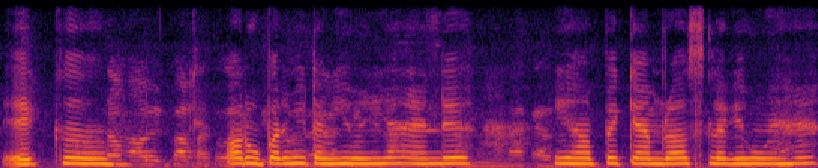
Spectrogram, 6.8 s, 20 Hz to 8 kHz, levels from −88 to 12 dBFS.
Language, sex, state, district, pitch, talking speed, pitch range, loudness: Hindi, female, Chhattisgarh, Balrampur, 260 Hz, 130 wpm, 240-270 Hz, -14 LUFS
